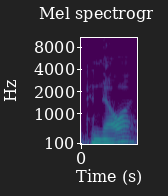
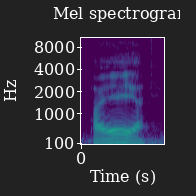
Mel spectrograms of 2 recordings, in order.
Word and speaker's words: paella: And the ones we have coming in this year is Fire and Rice, which they do at Pinella. Is that how you pronounce it? Paella, which is Spanish.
